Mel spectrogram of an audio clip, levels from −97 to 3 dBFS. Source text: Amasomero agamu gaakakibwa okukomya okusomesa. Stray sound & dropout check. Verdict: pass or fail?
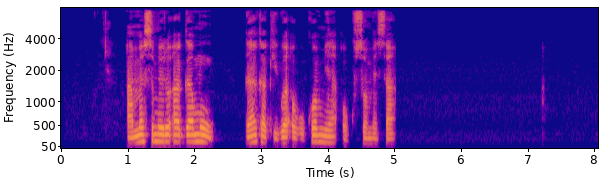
pass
